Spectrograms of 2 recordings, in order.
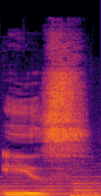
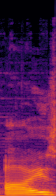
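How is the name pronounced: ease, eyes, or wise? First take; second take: ease; eyes. First: It sounds like the word ease. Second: It sounds like the word eyes. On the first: This matches how the name is written in kana. The speaker calls it right. "I can confirm it is ease" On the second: Some people read the name this way. The speaker calls it wrong. "I've heard people say eyes"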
